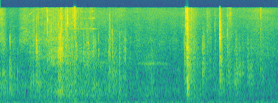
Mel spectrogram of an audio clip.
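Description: Soft handling noise and a few short sharp clicks, the loudest about a second and a half in, as a sheet of label backing paper is fed into an inkjet printer's paper tray.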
